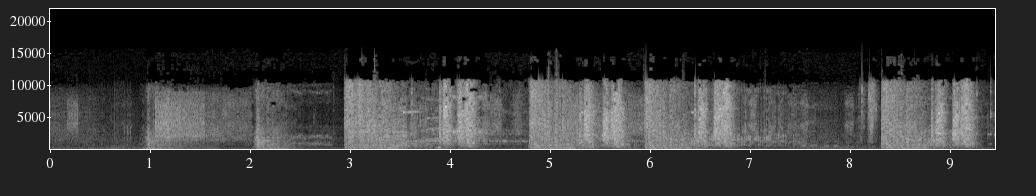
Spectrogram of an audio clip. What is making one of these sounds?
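A shotgun fires loud blasts several times.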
